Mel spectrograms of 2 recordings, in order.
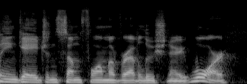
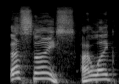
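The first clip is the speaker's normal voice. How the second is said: pleasantly surprised; 13 semitones higher than usual. Real, not acted. Reacting to a friendly reply.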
